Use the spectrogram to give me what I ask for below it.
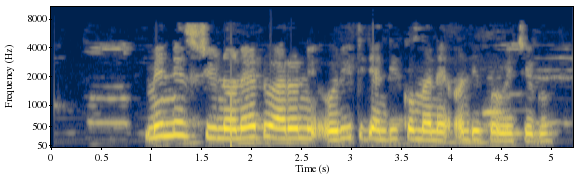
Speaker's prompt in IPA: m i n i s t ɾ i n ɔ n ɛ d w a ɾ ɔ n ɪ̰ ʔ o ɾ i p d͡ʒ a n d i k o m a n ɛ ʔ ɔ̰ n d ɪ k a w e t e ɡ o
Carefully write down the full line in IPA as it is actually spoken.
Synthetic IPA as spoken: m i n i s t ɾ i n ɔ n ɛ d w a ɾ ɔ n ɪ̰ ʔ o ɾ i t d͡ʒ a n d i k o m a n ɛ ʔ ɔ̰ n d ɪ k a w e t͡ʃ e ɡ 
